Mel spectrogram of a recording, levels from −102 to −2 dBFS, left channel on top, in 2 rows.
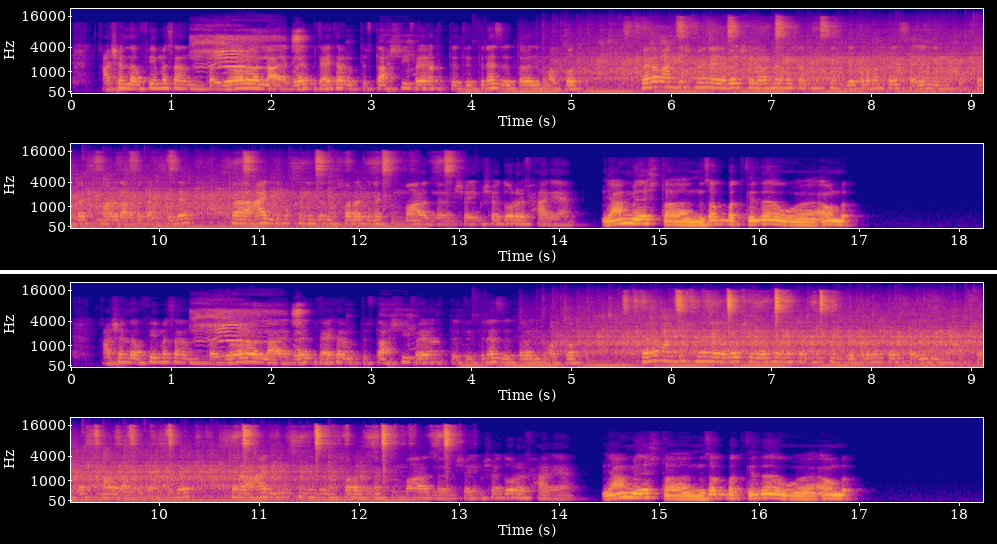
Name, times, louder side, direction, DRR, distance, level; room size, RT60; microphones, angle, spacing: voice 1, 0.0-14.1, left 2 dB, 50° left, 1.4 m, -33 dB
Crying sobbing, 1.2-2.4 2.8-2.9 3.1-3.5 5.3-5.4 5.9-6.6 7.0-7.2 7.5-7.6 7.9-8.6, left 2 dB, 10° left, 1.2 m, -38 dB
Applause / Crowd, 3.9-12.6, right 1 dB, 15° right, 3.3 m, -37 dB
sound 1, 5.5-7.7 8.6-8.7 9.0-9.1 9.3-13.0, right 9 dB, 45° right, 1.3 m, -31 dB
voice 2, 14.4-16.9, left 1 dB, 25° left, 0.5 m, -25 dB
8.7 x 6.1 x 2.4 m
head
